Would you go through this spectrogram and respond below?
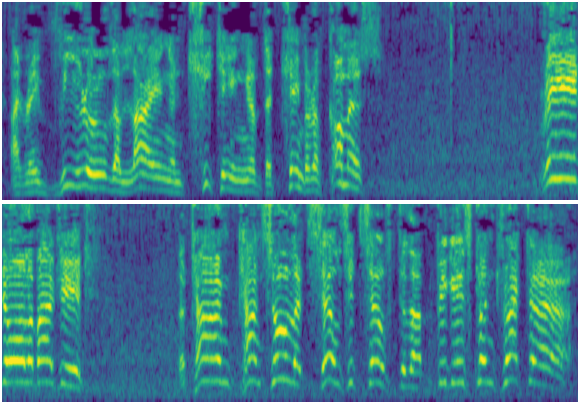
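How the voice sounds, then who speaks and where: An actor playing a fiery, defiant pamphleteer, declaiming with scorn and suspicion in a theatrical drama style. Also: male voice, very high-pitched, a little hiss or hum, heavily acted. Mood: furious, proclaiming. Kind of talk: theatrical dramatic monologue and dialogue.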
